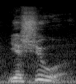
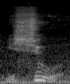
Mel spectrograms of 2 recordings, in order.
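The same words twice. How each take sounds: The two takes are said the same way.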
